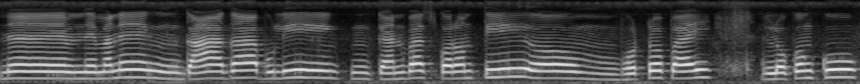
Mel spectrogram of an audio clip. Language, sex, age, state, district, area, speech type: Odia, female, 45-60, Odisha, Malkangiri, urban, spontaneous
